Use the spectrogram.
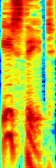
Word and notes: aesthete: anglais

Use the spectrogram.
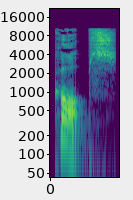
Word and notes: corpse: anglais

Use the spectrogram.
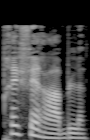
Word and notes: préférable: francais

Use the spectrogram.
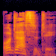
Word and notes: audacity: anglais

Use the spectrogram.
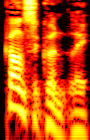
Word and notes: consequently: anglais

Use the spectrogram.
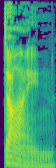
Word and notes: dine: anglais

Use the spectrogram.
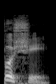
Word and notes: bushy: anglais

